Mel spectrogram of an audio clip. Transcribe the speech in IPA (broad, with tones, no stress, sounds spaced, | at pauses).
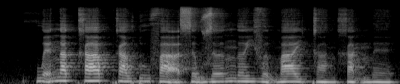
h w ɛ̰˧˥ n a˦˥ t̚ x aː˦˥ p̚ k a˧ w ɗ u˧ f a̰ː˧˨ s ə̰˧˨ w z əː˨˦ ŋ əː˧ j v ə̰˧˨ w m aː˧ j k a̤˨˩ ŋ x a̰˧˨ ŋ m ɛ̤˨˩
